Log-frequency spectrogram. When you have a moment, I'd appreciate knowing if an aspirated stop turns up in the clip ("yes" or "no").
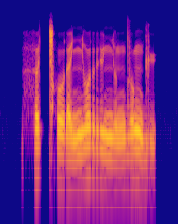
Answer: yes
